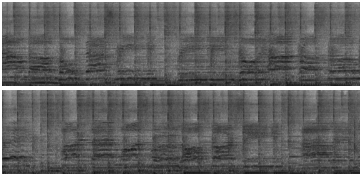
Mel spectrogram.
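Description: Gospel vocal trio, two women and a man, singing in harmony through microphones, over instrumental accompaniment with a heavy, rhythmic bass line.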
